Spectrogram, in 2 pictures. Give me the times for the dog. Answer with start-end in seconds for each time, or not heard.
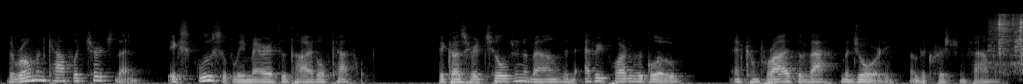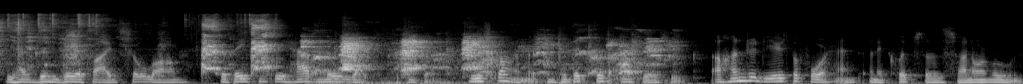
9.8-17.2.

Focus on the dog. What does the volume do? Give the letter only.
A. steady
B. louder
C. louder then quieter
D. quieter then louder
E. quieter
C.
